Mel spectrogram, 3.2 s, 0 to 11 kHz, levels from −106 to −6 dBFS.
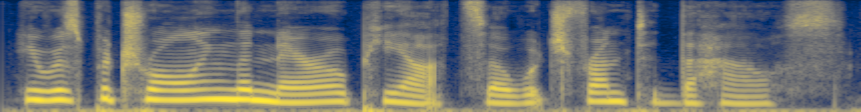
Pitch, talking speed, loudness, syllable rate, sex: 220 Hz, 185 wpm, -16 LUFS, 5.2 syllables/s, female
